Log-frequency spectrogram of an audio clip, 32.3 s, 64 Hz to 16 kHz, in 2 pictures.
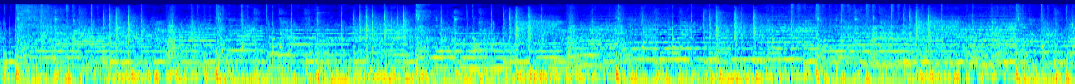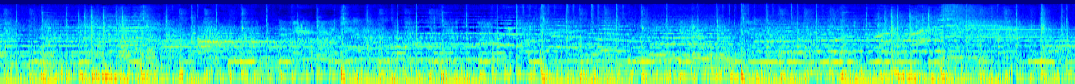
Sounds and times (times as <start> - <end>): Music: 0.0 - 32.2.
